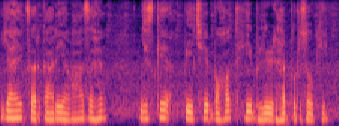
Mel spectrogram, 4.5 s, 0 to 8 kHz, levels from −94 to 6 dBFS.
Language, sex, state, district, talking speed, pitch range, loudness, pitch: Hindi, male, Uttar Pradesh, Lalitpur, 170 wpm, 110-125 Hz, -19 LUFS, 120 Hz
